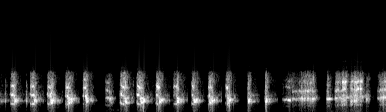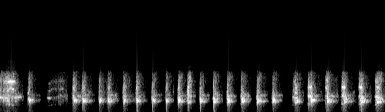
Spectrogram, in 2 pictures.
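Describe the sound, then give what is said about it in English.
Many quick, evenly spaced turkey yelps come from a scratch box call, a soft, earthy rasping tone repeated nonstop, with a short, denser raspy cluster partway through and no voices. “That's a sound you can sit at the base of a big oak tree and run a scratch box like that nonstop, and you'll never scare a turkey away with it.”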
